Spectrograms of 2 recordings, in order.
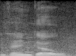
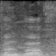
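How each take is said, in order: First: The name is said with an American pronunciation. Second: The name is said with a non-American pronunciation. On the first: The speaker calls it wrong. "That's Americanized" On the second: The speaker calls it right. "it's Van Gogh"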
